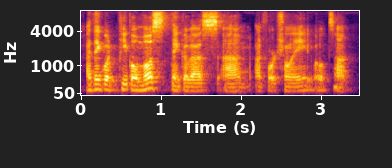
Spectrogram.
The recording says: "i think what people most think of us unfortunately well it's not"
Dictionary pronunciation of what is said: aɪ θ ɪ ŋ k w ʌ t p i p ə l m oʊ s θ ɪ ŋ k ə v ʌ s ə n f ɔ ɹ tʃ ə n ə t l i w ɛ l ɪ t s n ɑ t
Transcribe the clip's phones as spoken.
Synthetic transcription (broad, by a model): aɪ θ ɪ ŋ k w ʌ t p i p l m oʊ s θ ɪ ŋ k ə v ʌ s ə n f ɔ ɹ tʃ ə n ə t l i w ɛ l ɪ t s n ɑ t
